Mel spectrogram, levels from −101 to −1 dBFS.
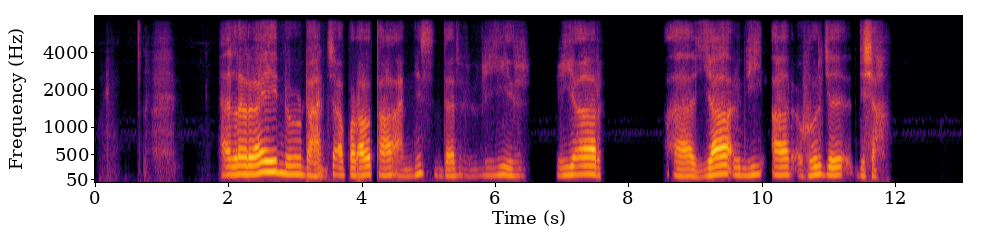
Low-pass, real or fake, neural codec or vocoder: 7.2 kHz; fake; codec, 16 kHz in and 24 kHz out, 0.8 kbps, FocalCodec, streaming, 65536 codes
